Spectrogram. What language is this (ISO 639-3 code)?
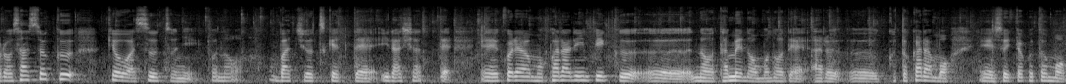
jpn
